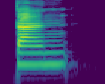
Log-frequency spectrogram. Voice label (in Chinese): "dan1", Chinese; Mandarin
